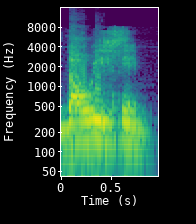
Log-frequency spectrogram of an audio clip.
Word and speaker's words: Taoism: yung taoism kung pronounce yan sa Chinese daism eh tapos 599 years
